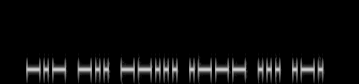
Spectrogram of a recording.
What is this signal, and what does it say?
Morse code, heard as a keyed tone, about 28 wpm, 700 Hz. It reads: KD7JSR
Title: USA Call Signs - 6 Characters - Repeated 3x - 28wpm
